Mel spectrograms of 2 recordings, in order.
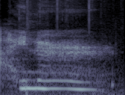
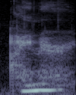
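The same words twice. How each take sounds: First: The final er sound is hard and harsh. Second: The final er sound is soft and plain. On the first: "with a really hard er" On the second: "instead of like Einer"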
